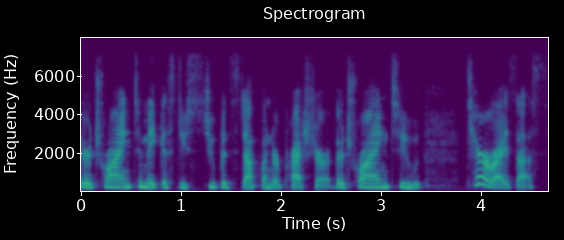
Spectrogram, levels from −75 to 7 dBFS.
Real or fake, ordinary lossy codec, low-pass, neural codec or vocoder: real; MP3, 64 kbps; 7.2 kHz; none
